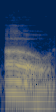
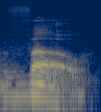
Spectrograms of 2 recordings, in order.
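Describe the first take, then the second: First: It is a bare vowel with no V sound. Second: It starts with a V sound before the vowel. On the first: The speaker calls it right. "you would pronounce it o" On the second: The speaker calls it wrong. "not vo"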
